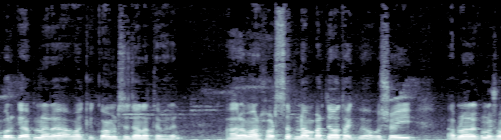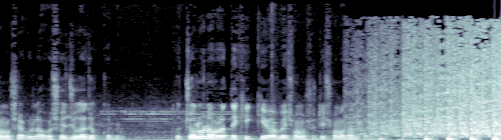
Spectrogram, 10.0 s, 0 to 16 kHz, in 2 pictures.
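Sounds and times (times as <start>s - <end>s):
electronic intro music with bass thumps: 8.4s - 10.0s.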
